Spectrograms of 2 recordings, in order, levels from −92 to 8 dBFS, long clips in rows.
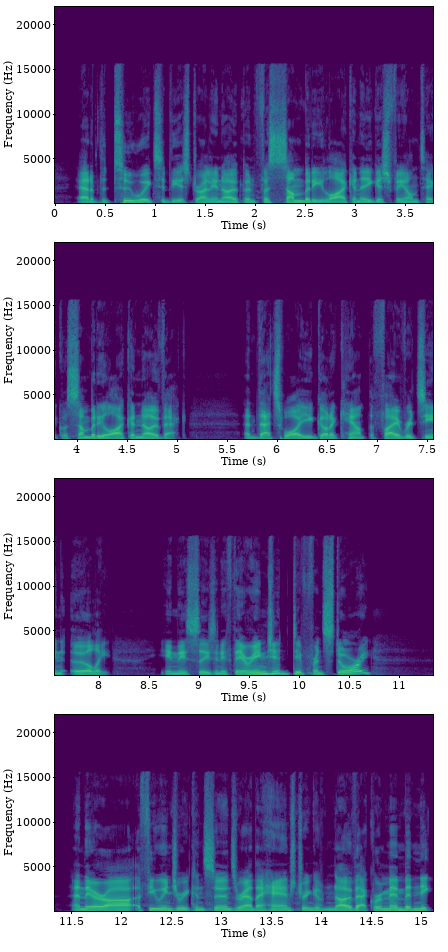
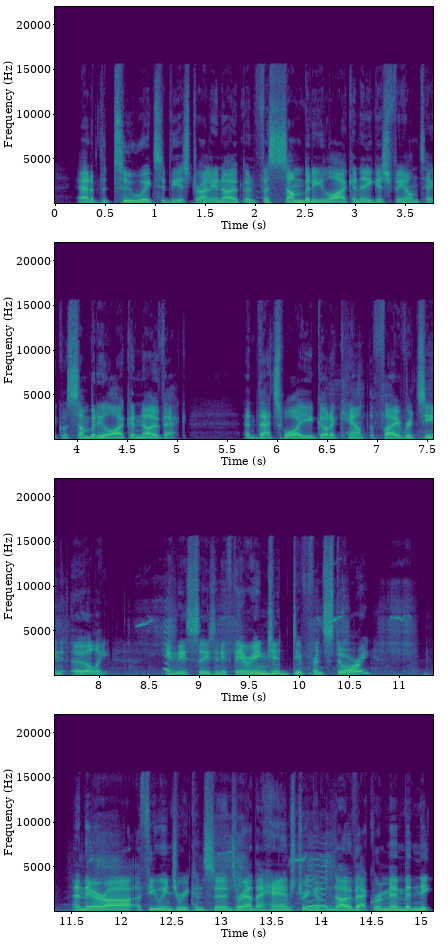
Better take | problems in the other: first | dog barking; noticeable; from 8.5 to 14 s; peak 5 dB below the speech

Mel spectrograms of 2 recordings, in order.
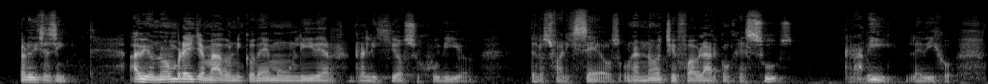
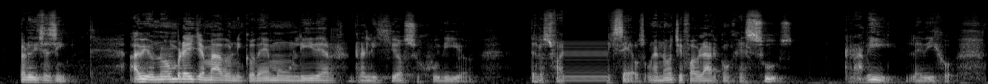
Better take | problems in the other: first | audio freezing; at 5.5 s

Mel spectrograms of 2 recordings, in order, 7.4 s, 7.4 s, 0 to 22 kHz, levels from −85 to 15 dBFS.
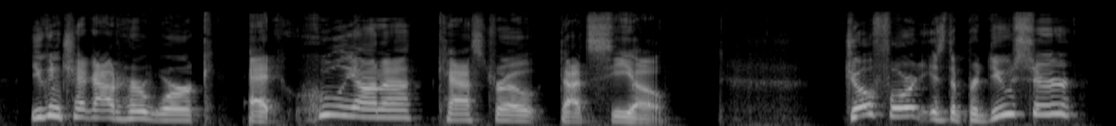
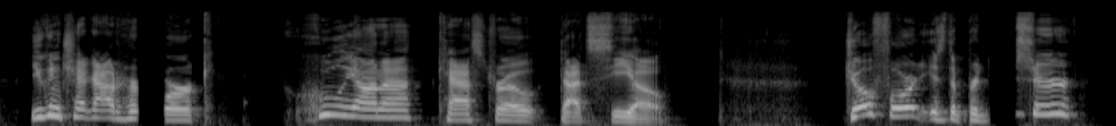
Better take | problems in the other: first | audio cutting out; at 1 s, at 1.5 s and at 6.5 s

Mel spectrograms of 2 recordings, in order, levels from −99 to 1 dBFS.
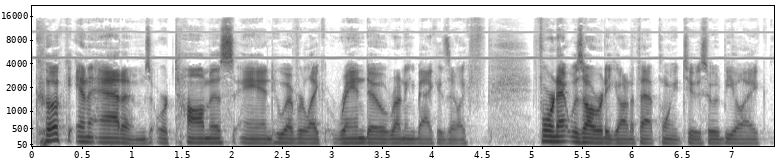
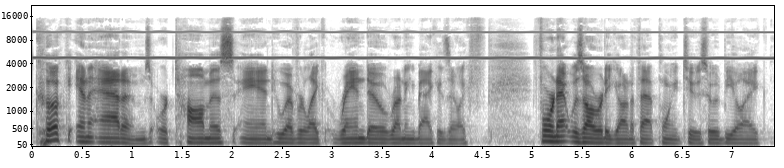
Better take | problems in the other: first | high-pitched whine; loud; throughout; 5 kHz, 8 dB below the speech; faint in the first

